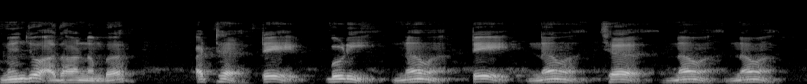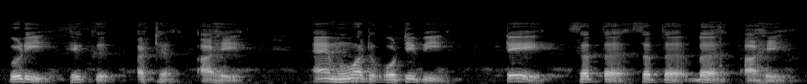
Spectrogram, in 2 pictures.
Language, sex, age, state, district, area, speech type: Sindhi, male, 45-60, Rajasthan, Ajmer, urban, read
